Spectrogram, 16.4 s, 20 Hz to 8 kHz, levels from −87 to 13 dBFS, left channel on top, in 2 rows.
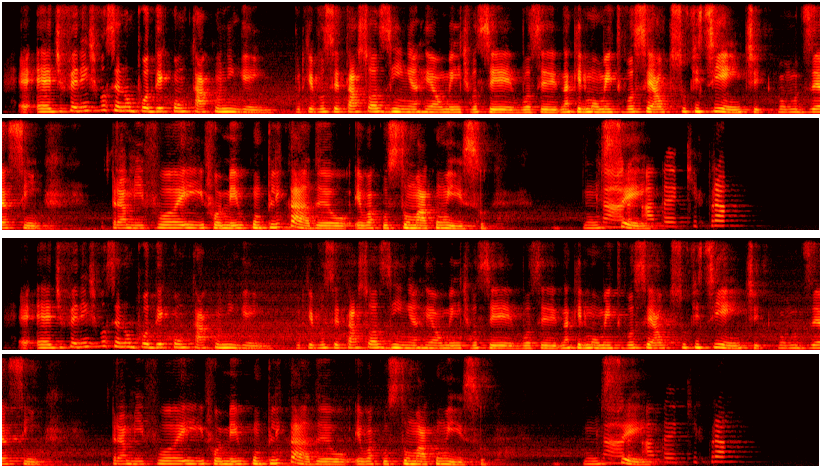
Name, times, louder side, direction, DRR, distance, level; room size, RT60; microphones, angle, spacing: voice 1, 0.2-8.8 9.3-13.0 14.0-14.7, left 3 dB, 40° left, 0.8 m, -27 dB
sound 1, 1.3-14.7, right 2 dB, 65° right, 4.6 m, -54 dB
voice 2, 9.3-9.7 14.1-15.4, left 7 dB, 75° left, 0.9 m, -37 dB
24.0 x 12.0 x 9.7 m
head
